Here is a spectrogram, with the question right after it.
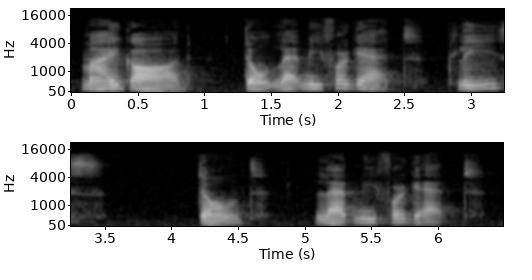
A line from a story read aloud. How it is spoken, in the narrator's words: why I was crying and holding Eric so tightly, and why I was saying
